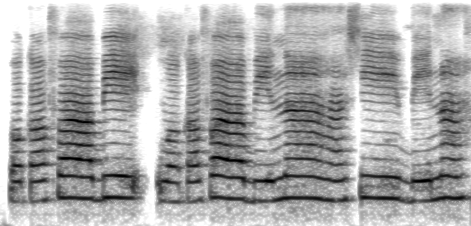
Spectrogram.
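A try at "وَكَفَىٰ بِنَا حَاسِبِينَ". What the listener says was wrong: A-nya panjang.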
